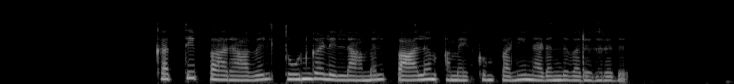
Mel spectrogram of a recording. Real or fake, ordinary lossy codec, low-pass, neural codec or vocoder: real; none; 7.2 kHz; none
